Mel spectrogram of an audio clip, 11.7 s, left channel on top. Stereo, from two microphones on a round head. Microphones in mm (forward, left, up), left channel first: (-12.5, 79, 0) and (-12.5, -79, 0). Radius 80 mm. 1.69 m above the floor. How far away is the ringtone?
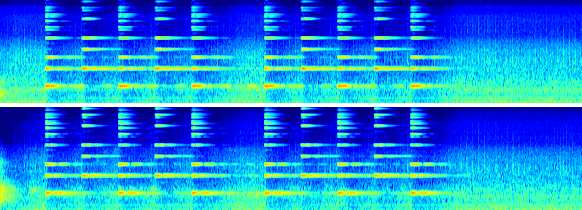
About 0.5 m.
